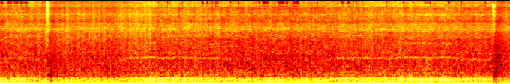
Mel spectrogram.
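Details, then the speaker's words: Motorcycle (Suzuki Bandit project) running after first start following storage, air filter removed: steady, even low engine note at a fast idle with no knocks or misses; starts and runs normally. "It's sounding okay, guys. Getting there."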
